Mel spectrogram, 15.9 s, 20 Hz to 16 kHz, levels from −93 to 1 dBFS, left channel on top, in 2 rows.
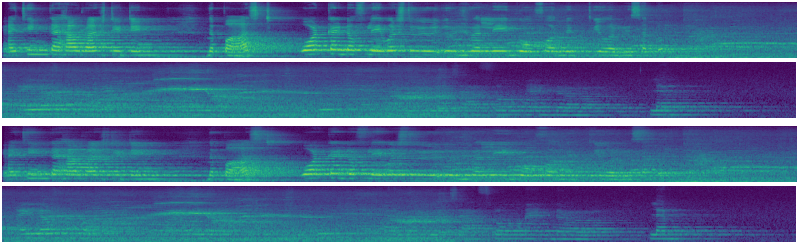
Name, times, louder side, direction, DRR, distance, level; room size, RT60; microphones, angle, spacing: voice 1, 0.0-2.6 3.0-6.7, left 3 dB, 35° left, 5 dB, 0.3 m, -23 dB
sound 1, 4.3-12.4, left 1 dB, 5° left, 0.8 m, -36 dB
voice 2, 8.0-11.3 11.7-13.9 14.4-14.7, equal, 40° right, 0 dB, 1.0 m, -39 dB
8.3 x 3.9 x 6.5 m, 2.3 s
head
